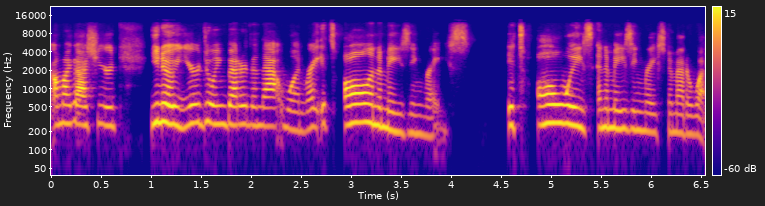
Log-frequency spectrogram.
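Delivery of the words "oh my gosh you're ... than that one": usual speaking voice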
